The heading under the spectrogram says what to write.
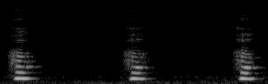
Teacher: Les francophones sont souvent confondus celui-là et le H français, mais il n'est jamais muet en coréen, H. Il n'est jamais muet et on doit toujours clairement prononcer de l'aspiration.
